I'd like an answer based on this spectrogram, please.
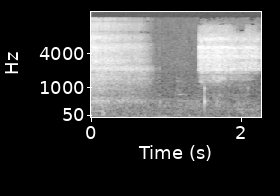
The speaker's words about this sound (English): if you're stressed out, take five hands, do five breaths. So I'm gonna do the first one.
